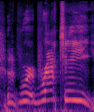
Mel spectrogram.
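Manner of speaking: very high, excited, joyful calling. Reading a story, a character calls after the rat walking ahead, joyful excitement. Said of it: "full of joyful excitement".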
